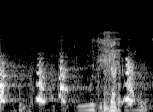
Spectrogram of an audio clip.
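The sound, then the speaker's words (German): A dog barks in a high-pitched, insistent series of about five sharp yaps in quick succession, fairly loud, with a strained, frustrated edge. “Ja, ähm, das das Bellen ist jetzt tatsächlich meiner. Der, das hohe Bellen ist ein frustriertes, wieso spielt der andere nicht mit mir?”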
